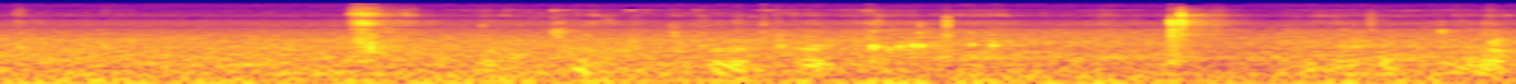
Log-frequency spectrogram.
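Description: English bulldog snuffling and sniffing at a dried chew on a tile floor, with two sharp clicks, one about two seconds in and one near six seconds, and a few lighter ticks between them.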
